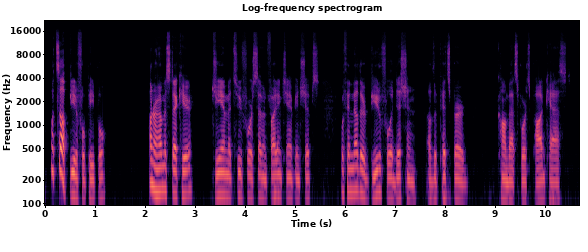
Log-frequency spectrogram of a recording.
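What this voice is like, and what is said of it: Put-on radio announcer voice. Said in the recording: “This is my radio voice I'm trying out for you guys.”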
